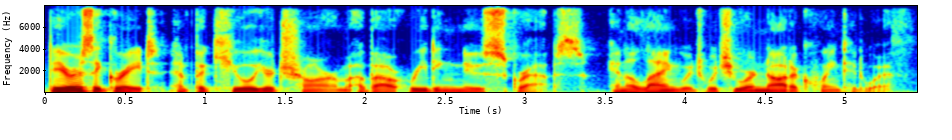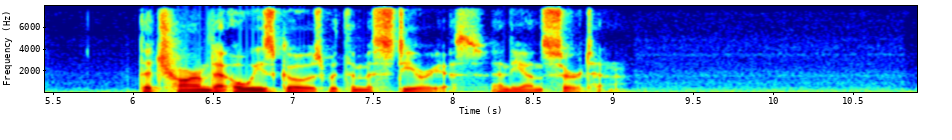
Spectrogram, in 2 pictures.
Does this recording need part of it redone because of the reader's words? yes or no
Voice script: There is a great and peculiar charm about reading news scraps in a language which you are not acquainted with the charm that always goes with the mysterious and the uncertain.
no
